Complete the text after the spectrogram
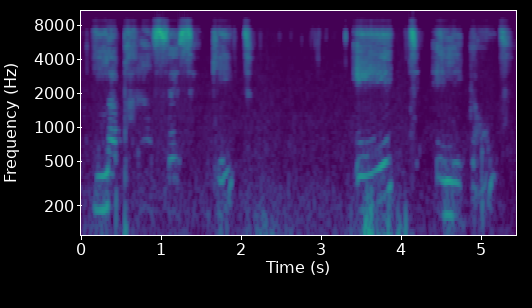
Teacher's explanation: We pronounce the T on A-E-S-T because we're starting with a vowel here.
